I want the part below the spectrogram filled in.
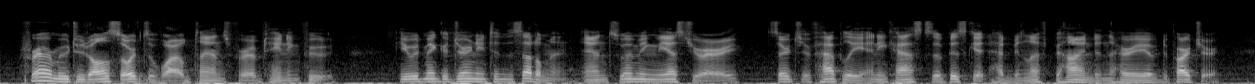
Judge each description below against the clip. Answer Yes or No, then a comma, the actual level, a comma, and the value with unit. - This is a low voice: Yes, low, 105 Hz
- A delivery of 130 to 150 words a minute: No, average, 180 wpm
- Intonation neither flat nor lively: Yes, average, 4.1 semitones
